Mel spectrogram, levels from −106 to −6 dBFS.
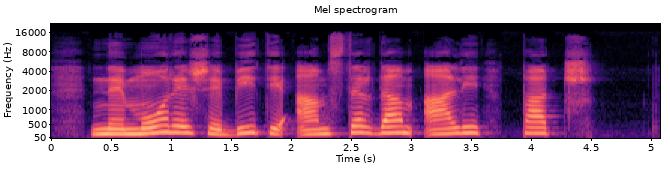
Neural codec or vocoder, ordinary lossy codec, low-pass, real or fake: none; MP3, 64 kbps; 19.8 kHz; real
